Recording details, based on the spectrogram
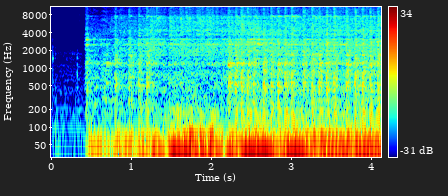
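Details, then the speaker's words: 2009–2010 Jeep Cherokee 3.7 V6 with a rough-running, hard-start complaint, cranked in clear-flood mode with the pedal floored: an uneven, inconsistent cranking rhythm. Low compression in one cylinder from a leaking intake valve. "you can hear the sound of the engine cranking and there's definitely a inconsistence there"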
